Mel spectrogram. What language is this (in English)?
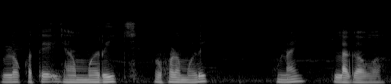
Santali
